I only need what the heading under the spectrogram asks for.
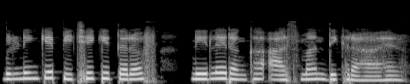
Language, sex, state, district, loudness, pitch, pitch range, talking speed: Hindi, female, Uttar Pradesh, Lalitpur, -14 LUFS, 245 Hz, 225-260 Hz, 175 wpm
